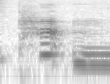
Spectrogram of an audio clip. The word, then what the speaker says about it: Patons: that specifically says that I've heard some people pronounce this as pattern as well but I thought it was patons 100 gam balls oh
